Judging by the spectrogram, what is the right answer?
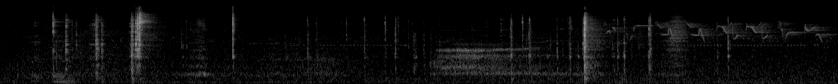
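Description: Metal clicks and knocks of a Derya Lion Trap semi-automatic shotgun's barrel being worked back onto its magazine tube and receiver, with two sharper clacks, one about a second and a half in and one near six seconds.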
